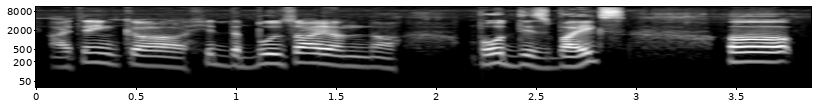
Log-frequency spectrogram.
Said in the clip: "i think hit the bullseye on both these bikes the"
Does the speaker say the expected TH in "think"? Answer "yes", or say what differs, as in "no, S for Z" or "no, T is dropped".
no, T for TH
